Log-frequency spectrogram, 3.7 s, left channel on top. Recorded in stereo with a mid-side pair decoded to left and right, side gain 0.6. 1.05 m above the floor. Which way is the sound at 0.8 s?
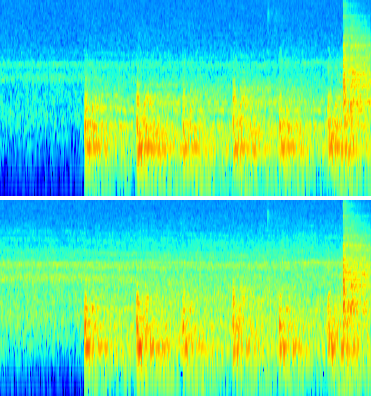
50° right.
